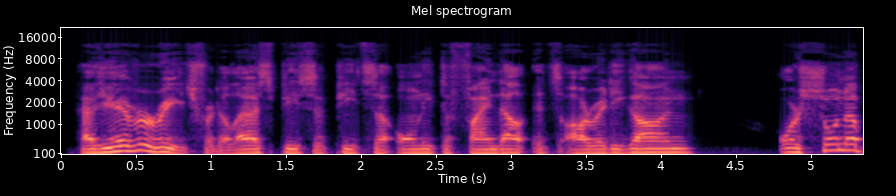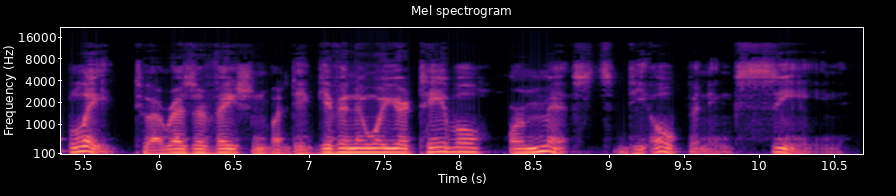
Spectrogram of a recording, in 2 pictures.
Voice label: SUV english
